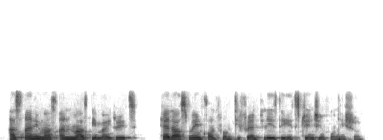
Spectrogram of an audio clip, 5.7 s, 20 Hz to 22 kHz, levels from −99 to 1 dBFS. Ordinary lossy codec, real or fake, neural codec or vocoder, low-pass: none; fake; codec, 16 kHz, 2 kbps, FunCodec, trained on Chinese and English, 25 frames a second; none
